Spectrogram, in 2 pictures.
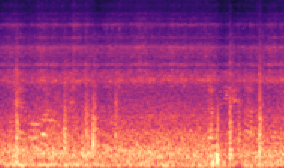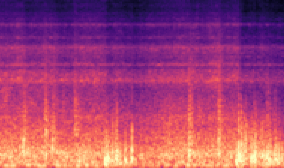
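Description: A narrow-gauge heritage train heard from aboard while it runs along the track: a steady rumble broken by irregular clicks and knocks from the wheels and the rattling coach.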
